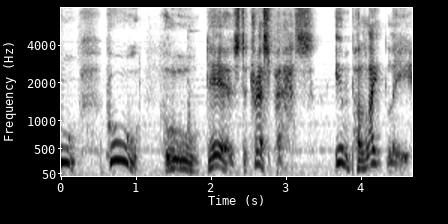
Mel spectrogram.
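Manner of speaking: slow, swooping, high-pitched hooting owl voice. Voicing an owl door knocker that answers a knock: voice of an owl door knocker. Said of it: "You hear a voice that says".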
